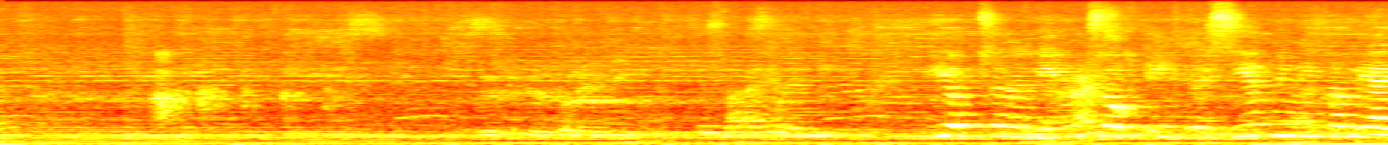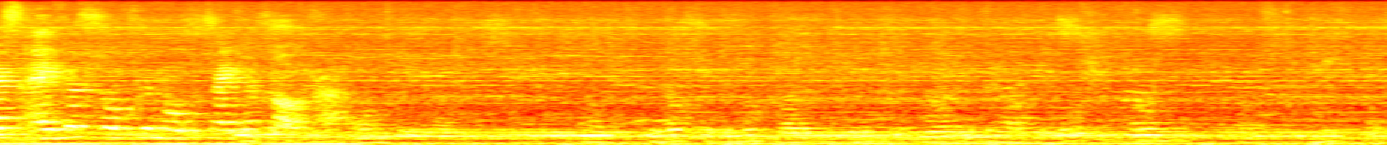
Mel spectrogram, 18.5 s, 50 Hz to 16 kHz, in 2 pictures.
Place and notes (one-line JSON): {"title": "wien x - steirerhof", "date": "2015-02-15 21:20:00", "description": "steirerhof, senefeldergasse 25, 1100 wien", "latitude": "48.17", "longitude": "16.38", "altitude": "216", "timezone": "Europe/Vienna"}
